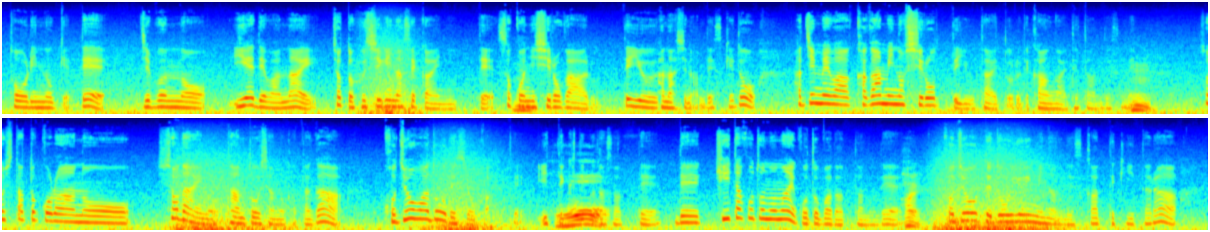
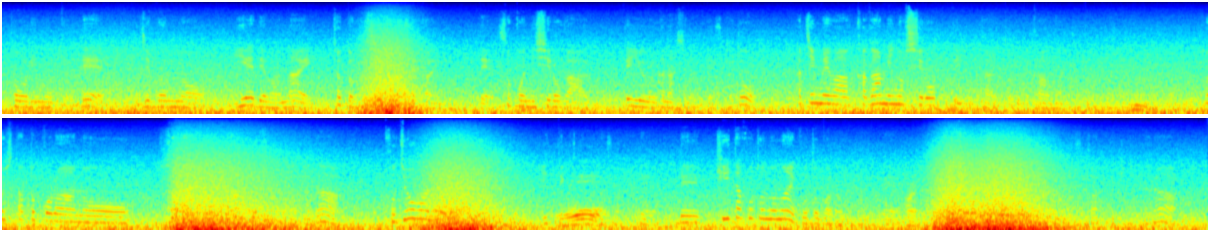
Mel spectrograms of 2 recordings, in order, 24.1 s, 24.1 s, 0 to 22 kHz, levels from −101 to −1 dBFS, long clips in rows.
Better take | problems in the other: first | wind noise on the microphone; heavy; 4 dB above the speech; occasional gusts in the first

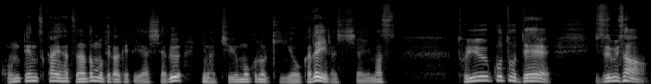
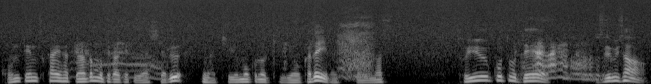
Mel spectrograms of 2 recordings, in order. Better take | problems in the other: first | hiss; loud; throughout; 3 dB below the speech

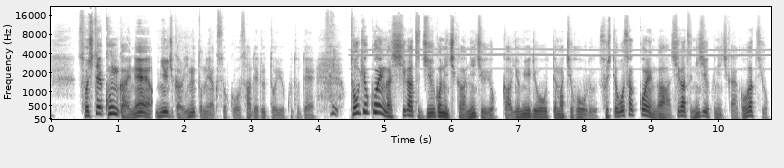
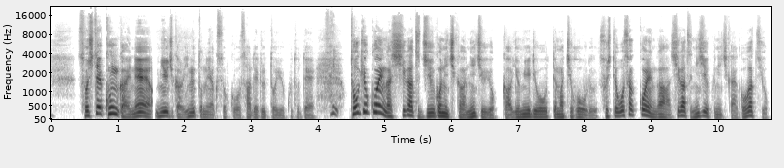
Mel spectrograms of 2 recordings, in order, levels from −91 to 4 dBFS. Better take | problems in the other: second | high-pitched whine; faint; from 4.5 s on; 3.5 kHz, 25 dB below the speech

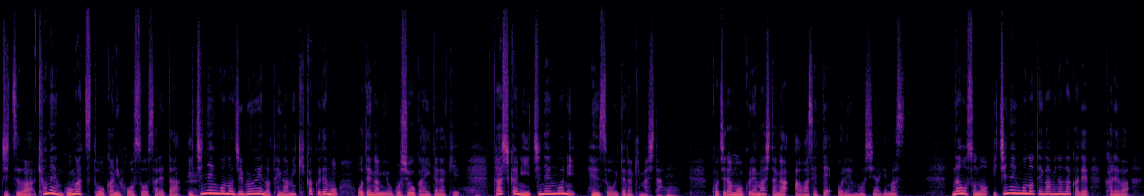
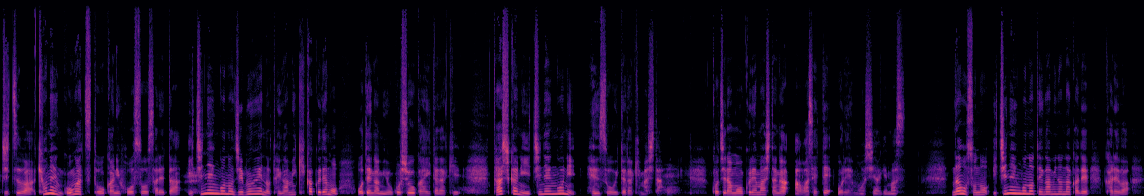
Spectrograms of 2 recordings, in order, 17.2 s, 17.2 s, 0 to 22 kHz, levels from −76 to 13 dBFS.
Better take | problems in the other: first | thin; very; fading below 450 Hz

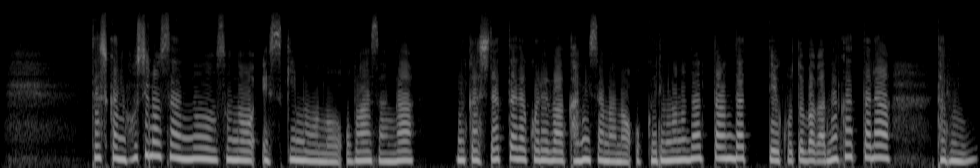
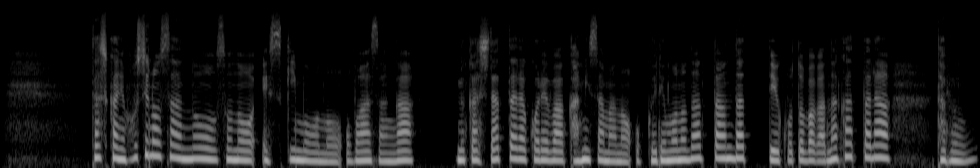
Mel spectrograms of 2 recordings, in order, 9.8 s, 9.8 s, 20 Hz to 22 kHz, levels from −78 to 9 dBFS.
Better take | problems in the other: second | distortion; slight; 10 dB below the speech

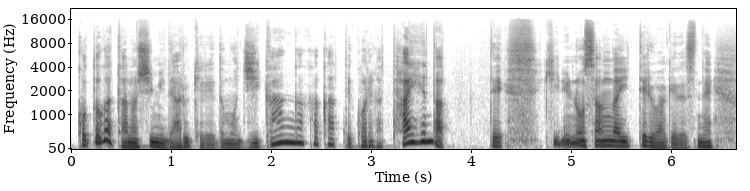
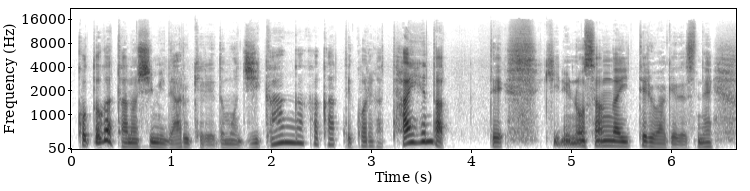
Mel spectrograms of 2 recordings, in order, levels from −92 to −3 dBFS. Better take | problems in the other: first | thin; somewhat; fading below 400 Hz

